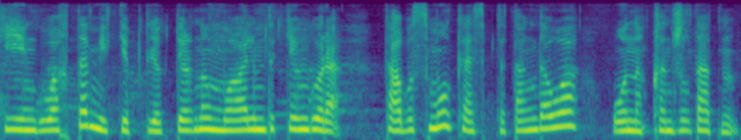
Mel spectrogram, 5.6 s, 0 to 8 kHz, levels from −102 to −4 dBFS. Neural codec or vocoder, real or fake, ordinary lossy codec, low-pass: vocoder, 44.1 kHz, 128 mel bands, Pupu-Vocoder; fake; none; 7.2 kHz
